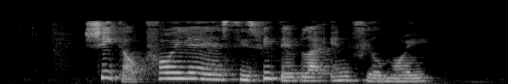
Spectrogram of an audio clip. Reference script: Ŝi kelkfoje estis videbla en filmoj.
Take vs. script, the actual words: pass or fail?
pass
